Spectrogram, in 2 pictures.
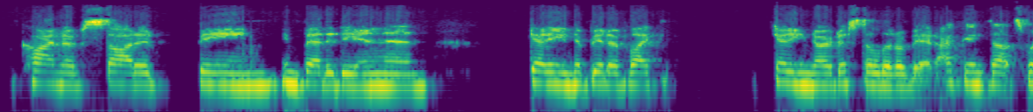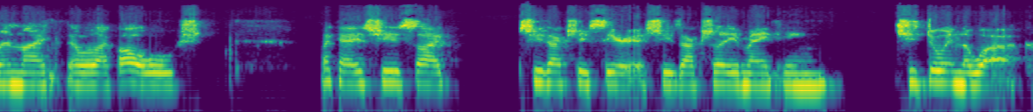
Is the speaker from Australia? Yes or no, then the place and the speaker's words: yes; Australia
